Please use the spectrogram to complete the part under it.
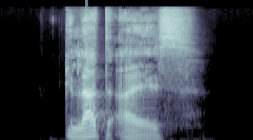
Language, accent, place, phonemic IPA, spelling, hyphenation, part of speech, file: German, Germany, Berlin, /ˈɡlatˌʔaɪ̯s/, Glatteis, Glatt‧eis, noun, De-Glatteis.ogg
- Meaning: black ice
